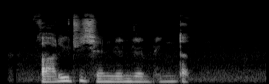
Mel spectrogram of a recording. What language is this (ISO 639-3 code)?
zho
